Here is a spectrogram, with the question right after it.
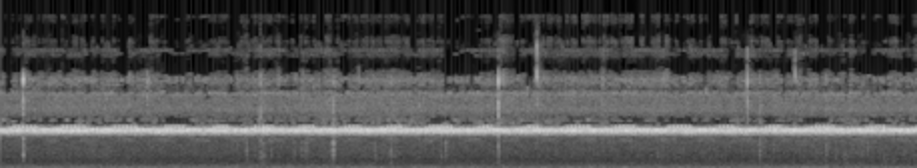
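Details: Steady shrill ringing from a bell cricket fills the whole stretch, while scattered snaps from a burning campfire punctuate it over a low, rumbling hiss.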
